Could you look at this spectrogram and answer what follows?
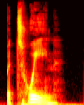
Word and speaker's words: between: And in two-syllable verbs and prepositions, you normally stress the second syllable. For example, relax, receive, between, among. So you wouldn't say relax, receive, between, and among.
